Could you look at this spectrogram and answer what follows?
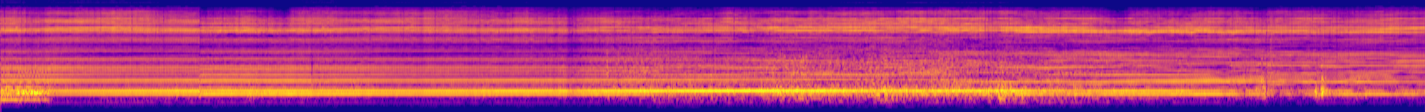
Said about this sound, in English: And we cut to really obnoxious alarm clock going off. You remember the sound of this thing? I'll put it in.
